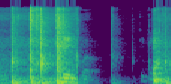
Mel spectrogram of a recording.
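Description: Computer keyboard keys pressed several times in quick succession as a line of code is pasted in the editor, over a spoken word.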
